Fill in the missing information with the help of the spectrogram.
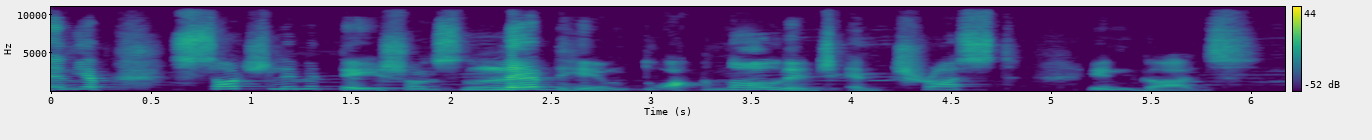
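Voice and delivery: ordinary talk, nothing marked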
